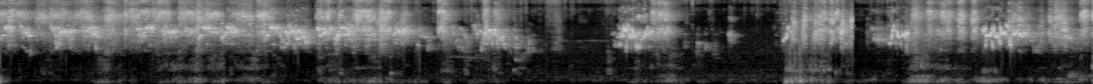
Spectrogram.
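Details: Budgerigar chirping in busy warbled phrases broken by short silent pauses, with some louder sharp squawky notes near the end.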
